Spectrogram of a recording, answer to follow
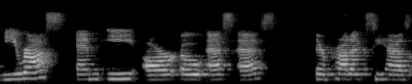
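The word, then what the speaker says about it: Meross: of my stuff so the his tablet doesn't pronounce the name quite right it's called miras m-e-r-o-s-s their products he has all throughout the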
